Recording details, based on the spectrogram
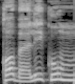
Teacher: Sukunlik mim harfidan soʻng yana bitta mim harfi kelib qolsa, ikkita mimni birlashtirib gʻunna qilib o'qiymiz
